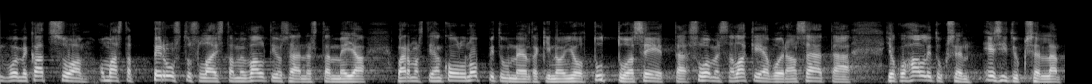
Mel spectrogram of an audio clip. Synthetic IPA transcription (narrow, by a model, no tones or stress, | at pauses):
nʋoimːekɑt̪soɑomɑst̪ɑperust̪uslɑist̪ɑmːeʋɑlt̪iosæːnːøst̪æmːejɑ | ʋɑrmɑst̪ihɑŋkoulunopːit̪unːeːlt̪ɑkinonjot̪ut̪ːuɑseet̪ːæsuomesːɑlɑkeɑʋoiɾɑːnsæːt̪æː | jokohɑlːit̪uksenesit̪ykselːæ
